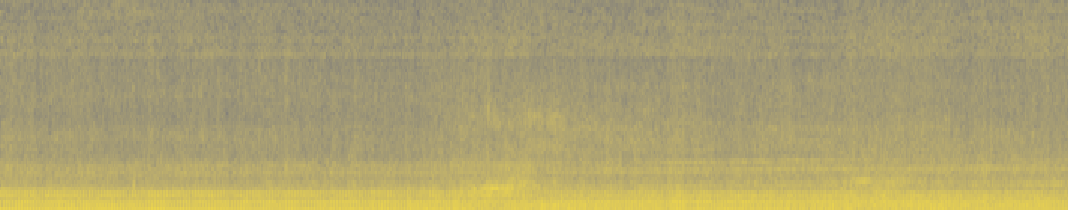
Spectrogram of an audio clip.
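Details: Honda Supra motorcycle shipped in by cargo in a box, after workshop overhaul of a badly damaged engine; small single running with smooth even beat, no knocks or rattles, rides well: normal running.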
